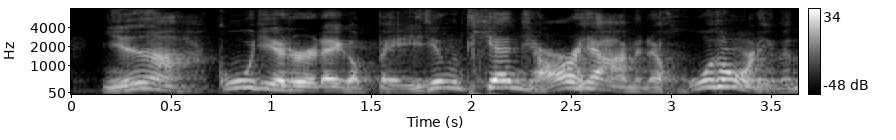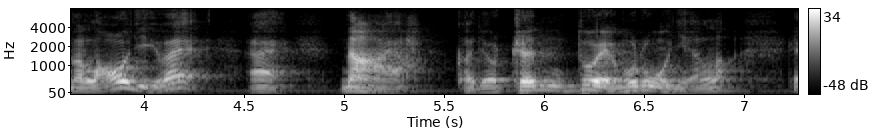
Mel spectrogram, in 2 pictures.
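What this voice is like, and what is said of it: Beijing accent, heavy erhua. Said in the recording (Chinese): “您这说的不是普通话，是北京话 ... 您这个说话乱加儿化音，假装北京口音 ... 咱就正经生在北京，长在北京 ... 自己可能是偏北城的口音”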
